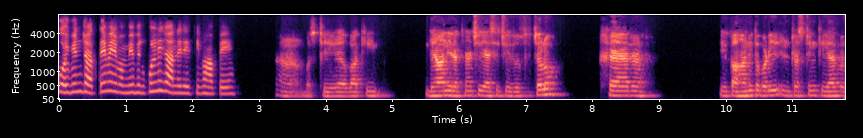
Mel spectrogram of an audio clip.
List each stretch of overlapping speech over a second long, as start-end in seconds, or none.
none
